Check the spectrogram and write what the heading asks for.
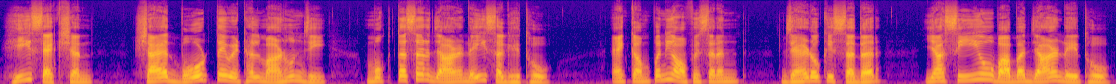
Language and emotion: Sindhi, neutral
